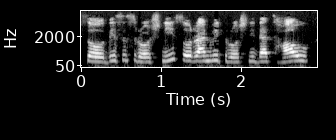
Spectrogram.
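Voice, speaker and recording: A woman's voice: fairly high pitch, steady tone, normal speed, dry recording, muffled recording. A middle-aged woman from the Darjeeling hills, a Nepali native speaker, answering interview questions in a hesitant way with many fillers. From India, Darjeeling and Kalimpong hills. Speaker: guest, runner and lawyer.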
